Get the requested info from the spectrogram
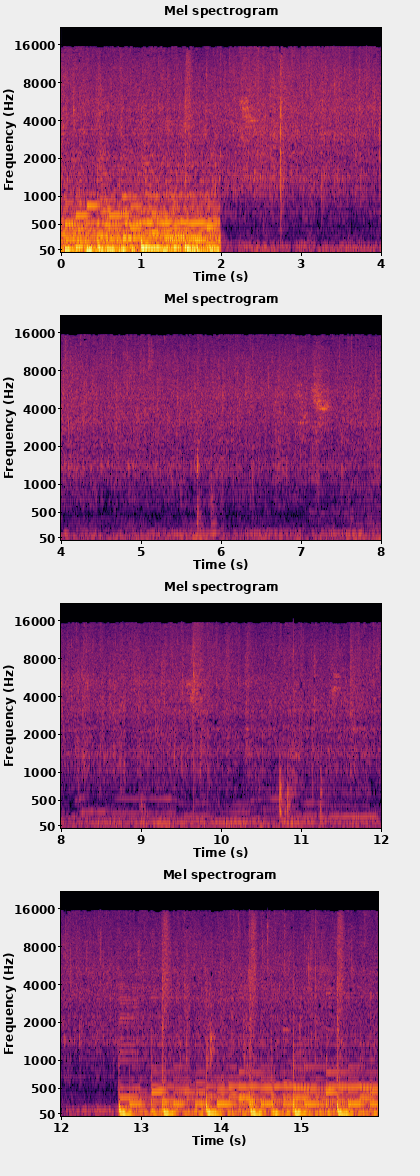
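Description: Prawns with onion and garlic sizzling in hot oil and butter in a steel wok, with scattered clicks and scrapes of a spatula stirring against the pan. Background music plays loudly for the first two seconds, stops, and comes back near the end.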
